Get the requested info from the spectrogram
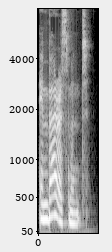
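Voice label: "embarrassment", British English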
